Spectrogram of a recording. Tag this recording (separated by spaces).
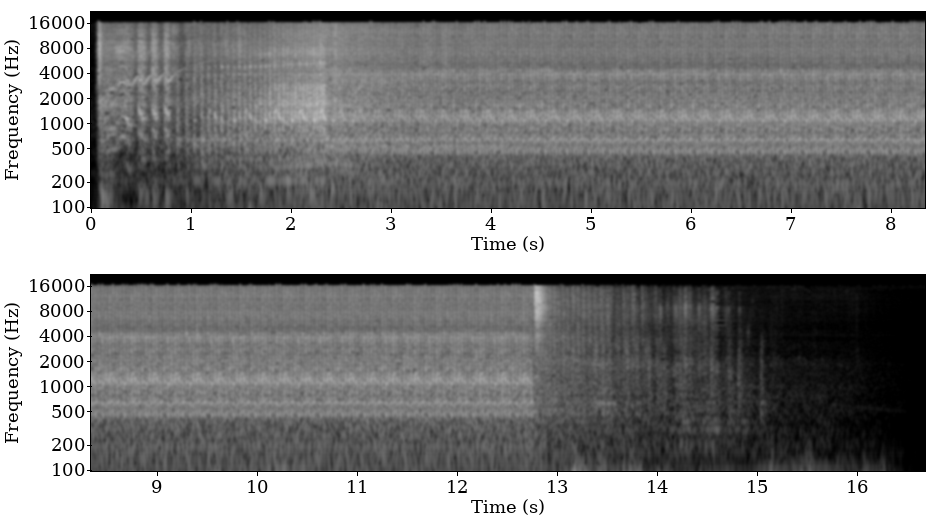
bus engine exterior shutdown start transportation vehicle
